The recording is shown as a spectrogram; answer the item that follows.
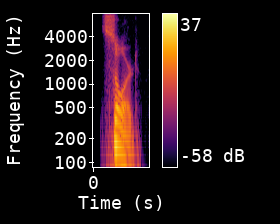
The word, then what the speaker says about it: sword: The W is silent, Parker.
